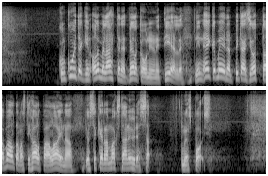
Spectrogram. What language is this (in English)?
Finnish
